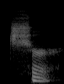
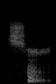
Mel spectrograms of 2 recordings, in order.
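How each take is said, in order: First: The sound begins with a 'ch'. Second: The sound begins with a 'ch'.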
